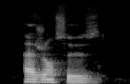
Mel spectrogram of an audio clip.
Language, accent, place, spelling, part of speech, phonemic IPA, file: French, France, Lyon, agenceuse, noun, /a.ʒɑ̃.søz/, LL-Q150 (fra)-agenceuse.wav
- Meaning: female equivalent of agenceur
